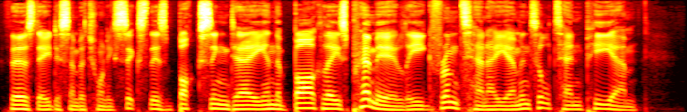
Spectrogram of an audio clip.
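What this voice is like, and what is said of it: Put-on British soccer-announcer accent. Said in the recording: “I'm going to do this part in a British accent. ... your British accent is only equivalent to the guy who does soccer announcing. Otherwise, it's not...”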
